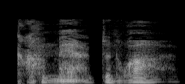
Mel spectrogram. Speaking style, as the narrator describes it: Bonterre whispered

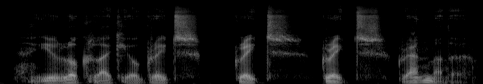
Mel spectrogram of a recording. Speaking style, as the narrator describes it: said Perturabo quietly

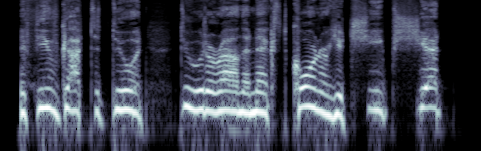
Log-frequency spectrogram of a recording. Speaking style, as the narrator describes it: McVries cried

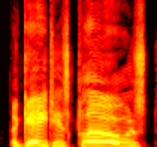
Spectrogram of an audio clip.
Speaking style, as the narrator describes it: Iarios shouted, triumphant

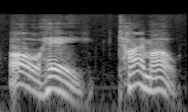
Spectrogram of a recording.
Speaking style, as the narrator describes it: the cop exclaimed

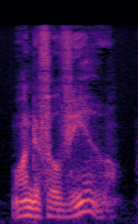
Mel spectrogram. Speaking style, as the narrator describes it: Roland murmured

